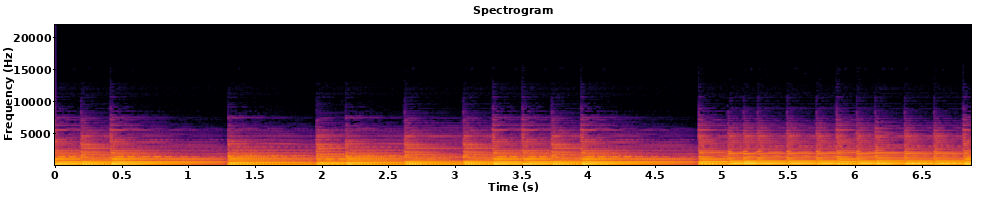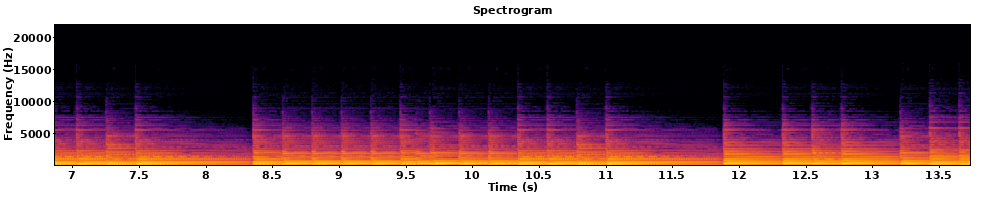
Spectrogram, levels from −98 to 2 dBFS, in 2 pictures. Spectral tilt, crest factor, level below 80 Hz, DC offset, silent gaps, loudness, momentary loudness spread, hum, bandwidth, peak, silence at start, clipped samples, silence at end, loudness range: -8 dB/octave; 12 dB; -48 dBFS; under 0.1%; none; -15 LUFS; 6 LU; none; 7.6 kHz; 0 dBFS; 0 s; under 0.1%; 0 s; 2 LU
